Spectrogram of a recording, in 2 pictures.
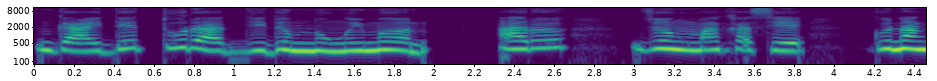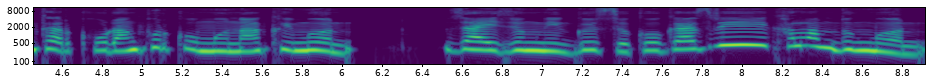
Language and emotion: Bodo, sad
